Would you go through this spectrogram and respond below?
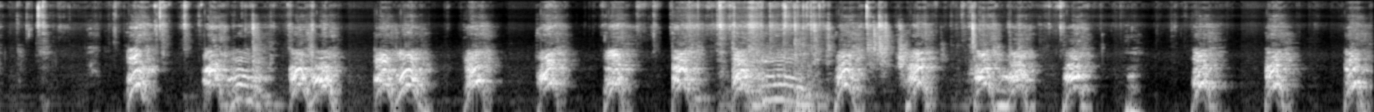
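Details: German Shepherd barking in a series of loud, deep, sharp barks, roughly one every second, a few run together into a rougher burst midway, with short gaps between.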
